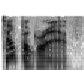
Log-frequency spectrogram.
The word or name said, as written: typograph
